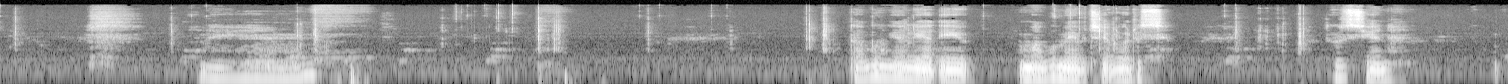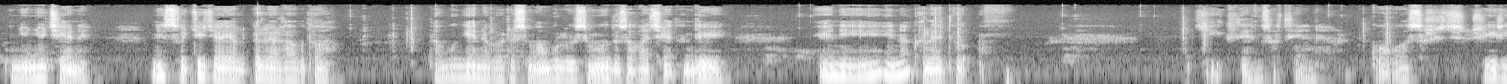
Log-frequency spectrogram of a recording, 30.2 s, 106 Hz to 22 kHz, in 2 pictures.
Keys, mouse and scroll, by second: 0.4 scroll up 3, 2.0 click, 3.1 c, 5.5 s, 7.2 click, 8.2 c, 11.1 s, 12.9 g, 17.1 middle click, 18.6 click, 19.1 g, 20.3-21.0 scroll down 3, 21.0-21.9 scroll up 2, 23.1 click, 23.9 click, 24.7 g, 26.5 click, 27.0 g, 28.4 click, 28.9 g.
